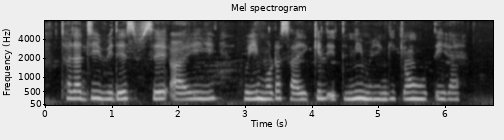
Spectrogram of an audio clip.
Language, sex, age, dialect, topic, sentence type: Hindi, female, 18-24, Awadhi Bundeli, banking, statement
